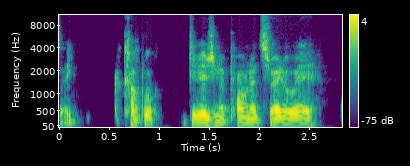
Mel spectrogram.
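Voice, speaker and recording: Moving at a fairly quick pace, a man talks in a very deep, low pitch. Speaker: podcast host. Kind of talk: casual chat. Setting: home basement, late at night. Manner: quiet, hushed.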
